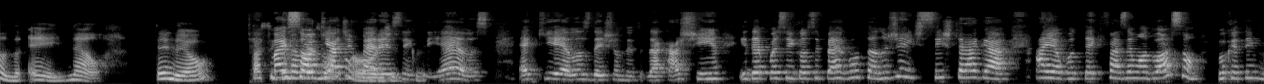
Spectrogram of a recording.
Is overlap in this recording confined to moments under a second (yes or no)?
no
